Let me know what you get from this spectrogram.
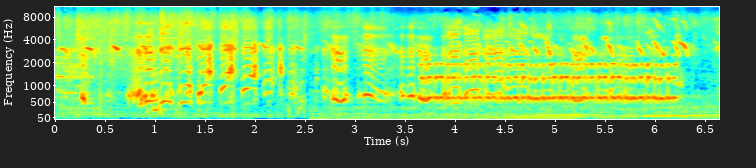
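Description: Many young chicks peeping rapidly and continuously. A steady held tone sounds over them for about two and a half seconds in the middle.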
